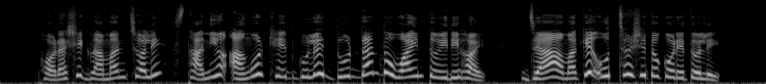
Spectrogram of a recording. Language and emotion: Bengali, happy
